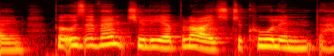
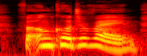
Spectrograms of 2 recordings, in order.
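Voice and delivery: plain reading voice

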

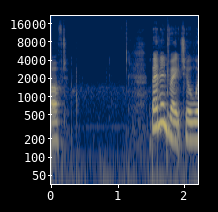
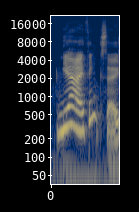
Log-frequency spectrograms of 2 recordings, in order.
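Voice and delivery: slightly raised call; shouting; 5 semitones higher, 4 dB louder than usual. A narrator's reading. Rachel answering Polly about the shop, mild shout. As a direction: call ahead with breath just regained. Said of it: "shouted Rachel".

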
